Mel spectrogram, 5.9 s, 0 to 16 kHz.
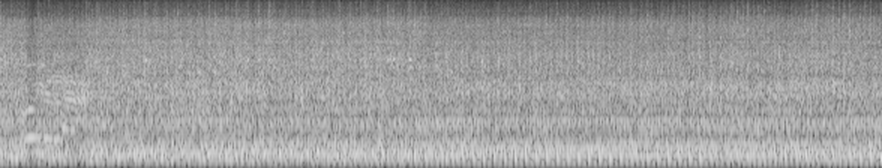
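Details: Single-stage snowthrower, first start of the season on 18-month to 2-year-old Stabil-treated gas: it fires right up and holds a steady, busy high-idle rattle without stumbling. Normal cold start.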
